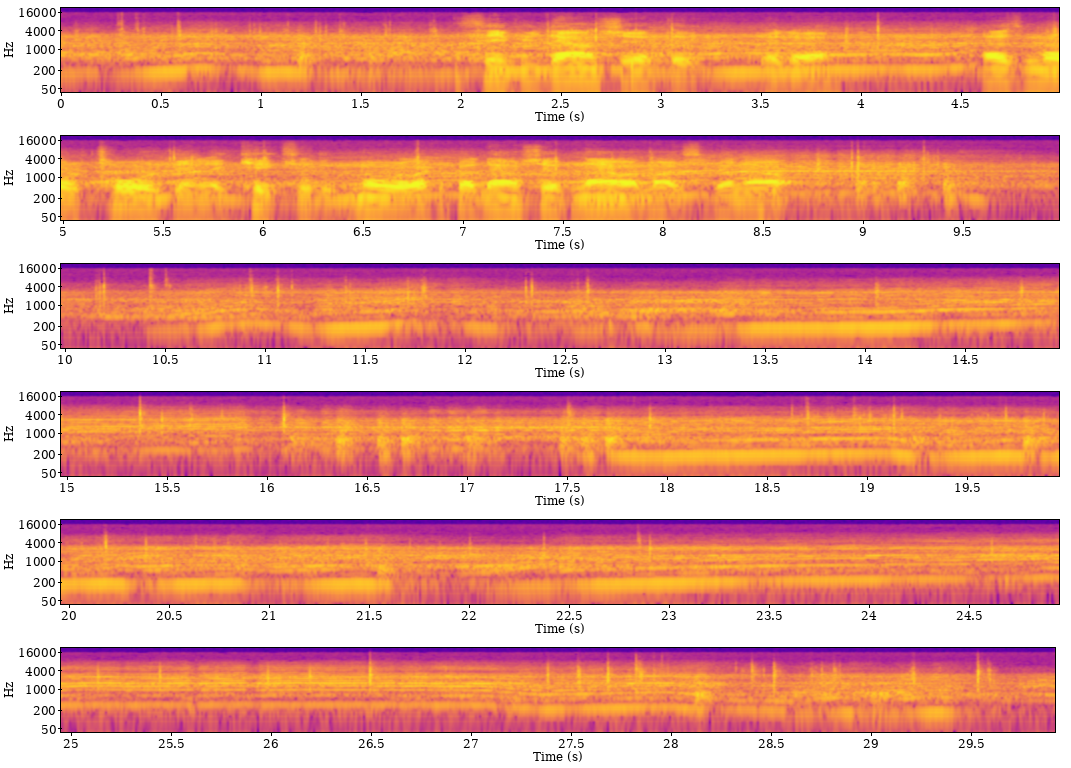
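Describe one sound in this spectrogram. A game car engine revs and whines, rising and falling as it drifts.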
